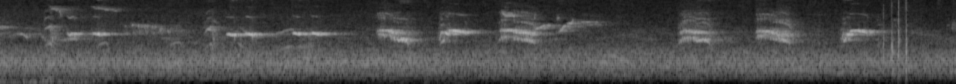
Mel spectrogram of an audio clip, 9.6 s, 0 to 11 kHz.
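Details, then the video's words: A Song Thrush singing in Brighton during June 2020, repeating short bright whistled motifs in pairs and triplets with brief pauses, separate phrases spaced across the recording over faint constant hiss. "Song Thrush (Turdus philomelos)"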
